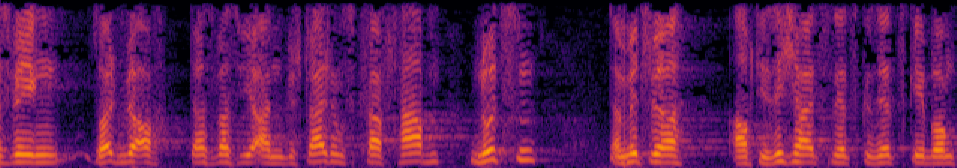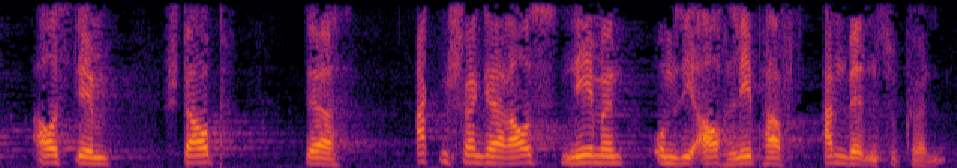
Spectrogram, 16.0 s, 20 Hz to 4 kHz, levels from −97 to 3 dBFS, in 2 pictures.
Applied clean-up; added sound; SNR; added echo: none; none; none; none.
